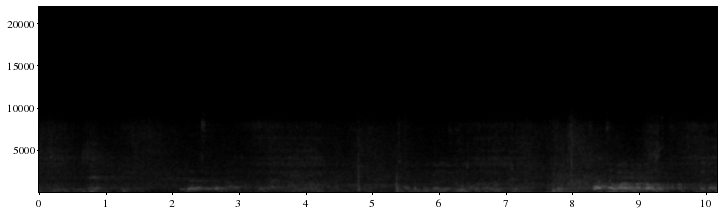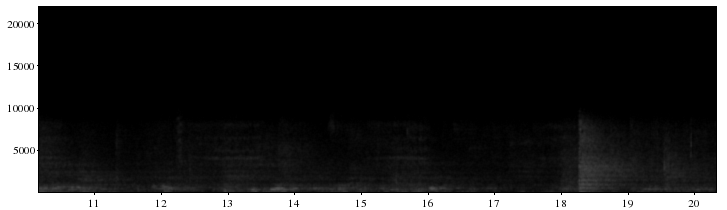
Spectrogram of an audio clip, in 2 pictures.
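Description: Men talk in a large echoing hall.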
